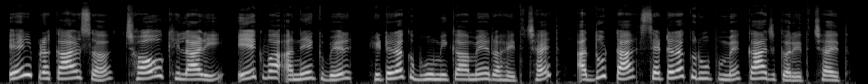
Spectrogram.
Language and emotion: Maithili, neutral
